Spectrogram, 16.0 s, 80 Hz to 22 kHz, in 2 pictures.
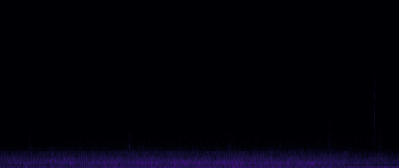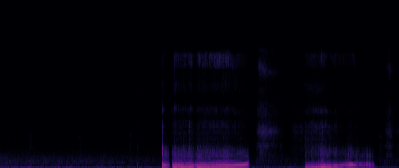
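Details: A 16-year-old female pug, blind and deaf, snores loudly in deep sleep, with two buzzy, rumbling breaths after a stretch of quiet background hum.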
